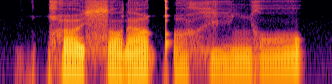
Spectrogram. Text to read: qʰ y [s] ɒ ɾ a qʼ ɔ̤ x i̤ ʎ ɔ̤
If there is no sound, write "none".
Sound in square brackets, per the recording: s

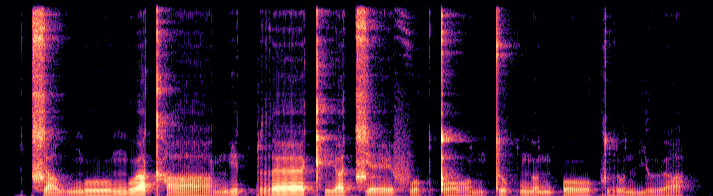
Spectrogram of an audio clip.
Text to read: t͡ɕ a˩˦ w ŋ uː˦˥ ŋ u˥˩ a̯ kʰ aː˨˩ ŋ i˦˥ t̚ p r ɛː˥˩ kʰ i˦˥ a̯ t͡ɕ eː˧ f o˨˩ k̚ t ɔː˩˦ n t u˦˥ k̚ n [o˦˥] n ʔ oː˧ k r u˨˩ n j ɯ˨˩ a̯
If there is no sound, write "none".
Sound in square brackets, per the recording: o˦˥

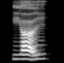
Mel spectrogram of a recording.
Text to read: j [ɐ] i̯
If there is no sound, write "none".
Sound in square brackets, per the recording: ɐ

